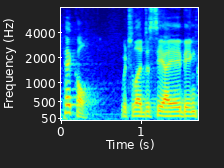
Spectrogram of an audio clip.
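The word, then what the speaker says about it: PICL: says president's intelligence checklist abbreviated P pronounced pickle which led to CIA being called The Pickle Factory for years John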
